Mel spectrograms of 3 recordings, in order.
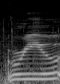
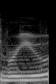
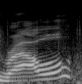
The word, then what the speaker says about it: Ryu: Back in middle school, we all pronounced Ryu as Raoul.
